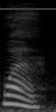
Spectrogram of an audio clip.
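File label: "wan", Chinese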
